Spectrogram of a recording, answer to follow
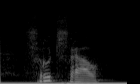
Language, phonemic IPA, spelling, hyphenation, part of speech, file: Dutch, /ˈvrutˌfrɑu̯/, vroedvrouw, vroed‧vrouw, noun, Nl-vroedvrouw.ogg
- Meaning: midwife (woman who assists women in childbirth)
